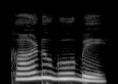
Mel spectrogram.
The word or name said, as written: ಕಾಡುಗೂಬೆ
